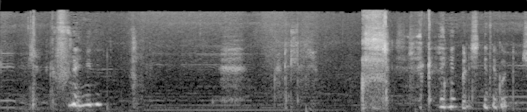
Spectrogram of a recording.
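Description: A young woman sobs and speaks tearfully up close.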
